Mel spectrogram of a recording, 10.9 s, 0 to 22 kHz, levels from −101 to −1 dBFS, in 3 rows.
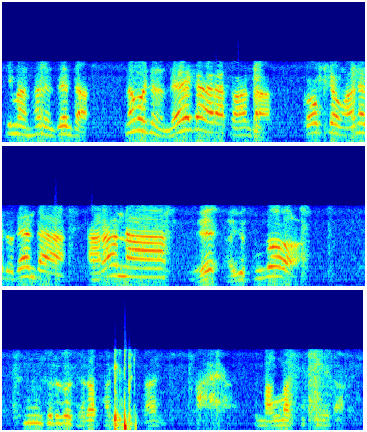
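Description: Noise suppressor artifacts run through the whole of this speech recording. The room noise, which sits about 13 dB below the voice, is pulled down by about 18 dB in the gaps and swells back under each phrase. GSM full-rate codec coloring is also present throughout and plainly audible. The sound is confined to roughly 200 Hz to 3.7 kHz, and the pulse-driven vocal-tract model gives the voice a buzzy, gravelly edge, which fits a 13 kbps GSM full-rate link. Speech cut by the noise suppressor occurs at 0.03–0.74 s, 1.23–2.52 s, 3.02–3.99 s, 5.51–6.28 s, 7.39–8.87 s and 9.20–9.89 s. In each span the suppressor mistakes part of the speech for noise and dips it by about 15 to 20 dB, so each affected stretch, a fraction of a second in total, sounds swallowed. GSM bit errors strike at 8.32–8.61 s. Corrupted filter, pitch and gain values reach the decoder for a run of frames, and the voice breaks into squawks, pops and gargling there.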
